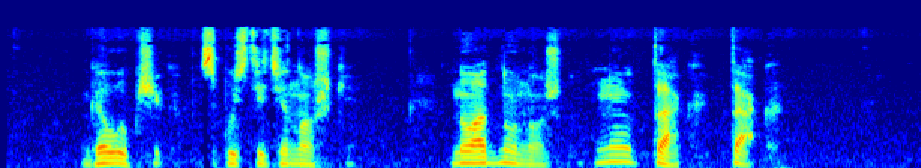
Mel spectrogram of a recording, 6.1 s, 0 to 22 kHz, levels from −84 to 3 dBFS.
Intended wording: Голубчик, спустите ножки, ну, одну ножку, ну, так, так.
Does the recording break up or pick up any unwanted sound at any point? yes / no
no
